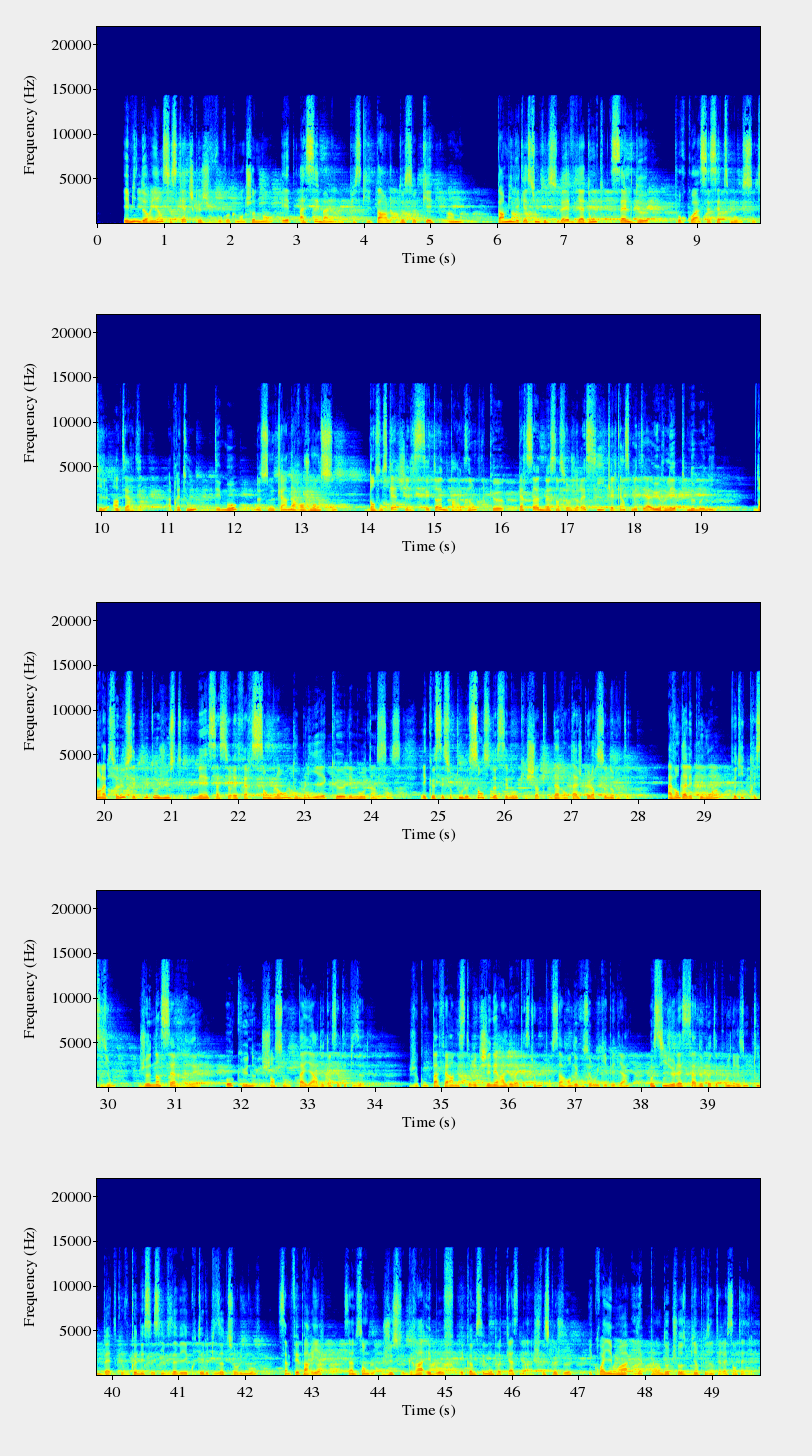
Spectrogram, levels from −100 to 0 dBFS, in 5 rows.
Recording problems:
echo of what is said; strong; throughout; 180 ms later, 8 dB below the speech

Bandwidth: 14.5 kHz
